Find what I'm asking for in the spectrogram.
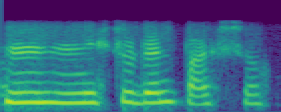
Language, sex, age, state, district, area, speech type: Bengali, female, 18-30, West Bengal, Purba Bardhaman, urban, conversation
